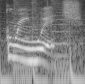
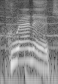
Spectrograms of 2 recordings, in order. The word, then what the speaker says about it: Greenwich: home to the famous green witch editor i hope you don't mean the green witch jon it's okay look it's our mission look let's see what it says welcome to greenwich pronounced greenwich and this 24 hours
